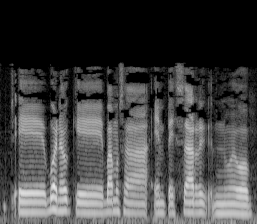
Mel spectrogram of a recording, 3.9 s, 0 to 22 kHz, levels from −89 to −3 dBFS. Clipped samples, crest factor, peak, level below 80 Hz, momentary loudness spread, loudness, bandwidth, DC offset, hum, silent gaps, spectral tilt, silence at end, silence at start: under 0.1%; 16 dB; -4 dBFS; -48 dBFS; 7 LU; -21 LUFS; 8 kHz; under 0.1%; none; none; -6 dB/octave; 0.05 s; 0.05 s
